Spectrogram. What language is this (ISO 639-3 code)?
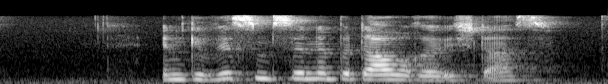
deu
